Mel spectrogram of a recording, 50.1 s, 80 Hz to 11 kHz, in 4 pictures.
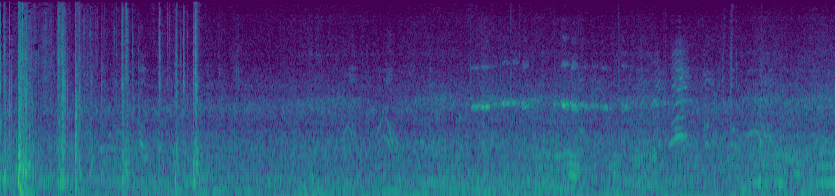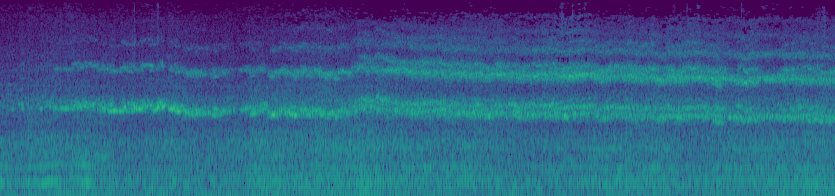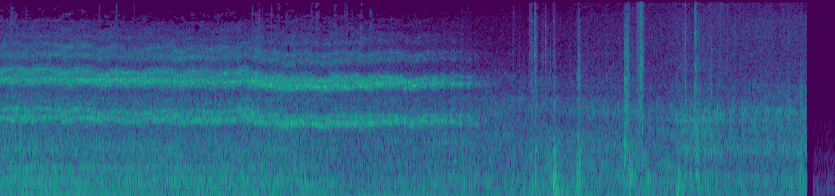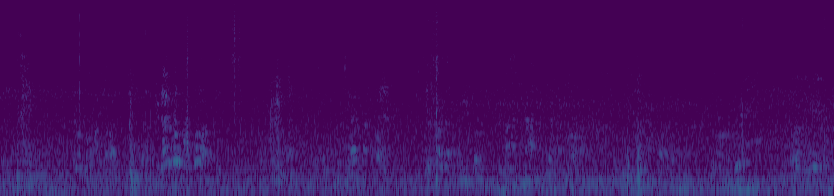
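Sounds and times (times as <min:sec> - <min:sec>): vehicle noise: 0:00.0 - 0:37.7
high vehicle squeal: 0:01.6 - 0:37.2.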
